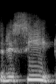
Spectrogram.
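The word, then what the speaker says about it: receipt: हम लोग बोलते हैं, रिसिप्ट बोल देते हैं, बिकॉज क्योंकि यहाँ पे पी है, but this is नॉट रिसिप्ट. P silent रहता है इसमें, एंड the real pronunciation of this रिसीट होता है.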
